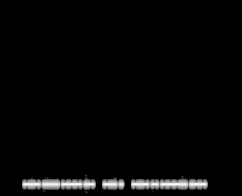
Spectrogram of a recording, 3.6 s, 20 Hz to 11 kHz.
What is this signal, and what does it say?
Morse code, heard as a keyed tone, about 53 wpm, 700 Hz. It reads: K5OA DE KT8W
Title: USA Callsign DE Callsign - 4 Characters - 50wpm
